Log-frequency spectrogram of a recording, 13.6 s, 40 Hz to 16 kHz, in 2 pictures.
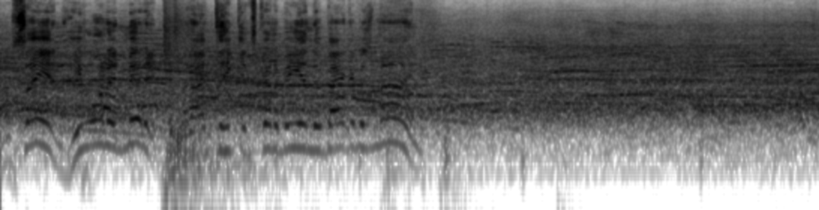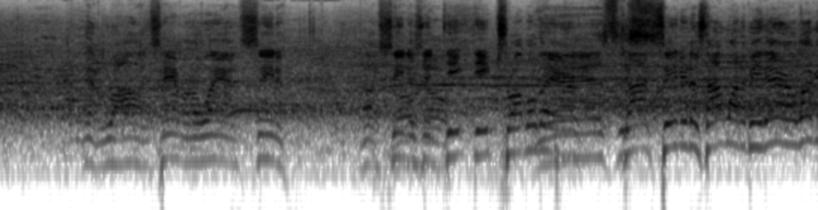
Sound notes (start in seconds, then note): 1.0 feet thudding; 1.4 blow thudding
